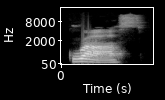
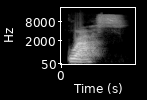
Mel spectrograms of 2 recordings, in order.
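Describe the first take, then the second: First: The vowel is a long ah sound. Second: The vowel is a short flat a sound. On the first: "in the south, we would say grass" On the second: "with the Liverpool accent, they would say grass"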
